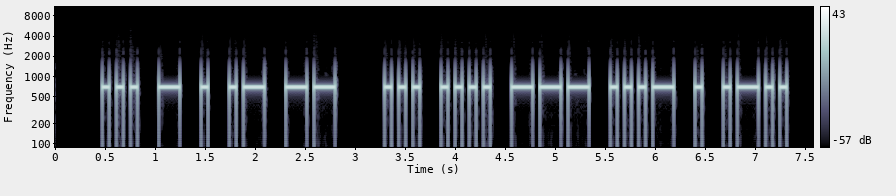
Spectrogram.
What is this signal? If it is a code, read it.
Morse code, heard as a keyed tone, about 17 wpm, 700 Hz. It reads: STEAM SHOVEL
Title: A Sound Of Thunder 17wpm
